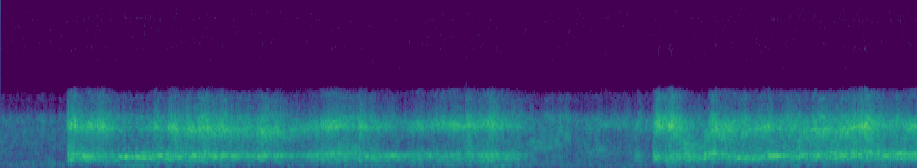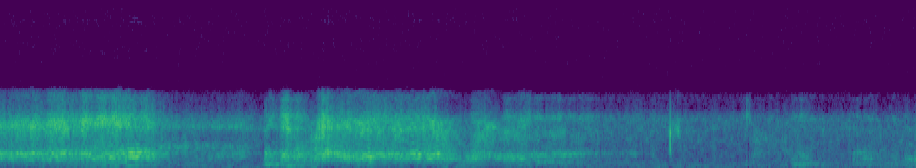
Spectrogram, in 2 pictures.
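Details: A female Jack Russell Terrier gives long, wavering whine-like yowls in reaction to a cat, unusual sounds the owner had never heard from her before, as if she were about to vomit.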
